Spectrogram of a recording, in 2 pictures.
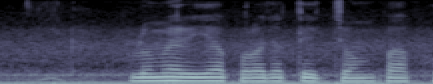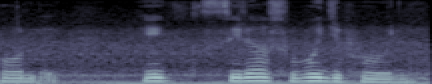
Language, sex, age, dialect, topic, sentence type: Bengali, male, 31-35, Jharkhandi, agriculture, statement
